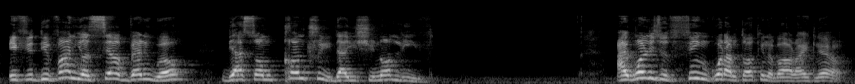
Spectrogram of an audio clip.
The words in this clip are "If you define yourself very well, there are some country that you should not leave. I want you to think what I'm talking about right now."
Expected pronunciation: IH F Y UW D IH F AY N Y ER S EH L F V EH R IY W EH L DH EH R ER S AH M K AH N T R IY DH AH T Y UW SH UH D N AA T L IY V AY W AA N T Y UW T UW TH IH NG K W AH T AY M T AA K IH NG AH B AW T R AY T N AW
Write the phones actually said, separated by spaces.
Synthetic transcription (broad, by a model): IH F Y UW D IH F AY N Y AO S EH L F V EH R IY W EH L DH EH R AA S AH M K AH N T R IY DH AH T Y UW SH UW D N AA T L IY V AY W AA N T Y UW T UW TH IH NG K W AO T AY M T AA K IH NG AH B AW T R AY T N AW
